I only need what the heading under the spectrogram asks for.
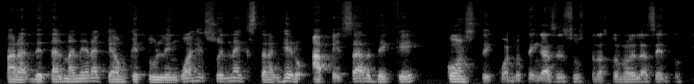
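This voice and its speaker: A man's voice: medium pitch, normal speed, vocal fry, fairly bright tone. A man lecturing over a video call in a chatty way, telling anecdotes and asking his listeners questions.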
